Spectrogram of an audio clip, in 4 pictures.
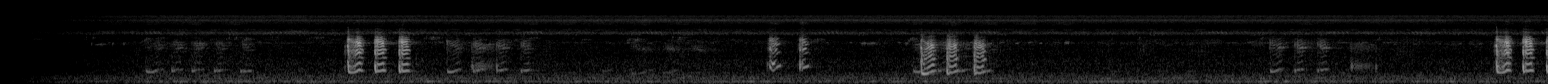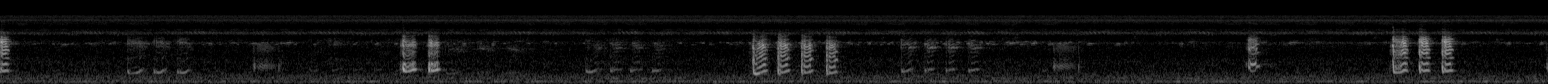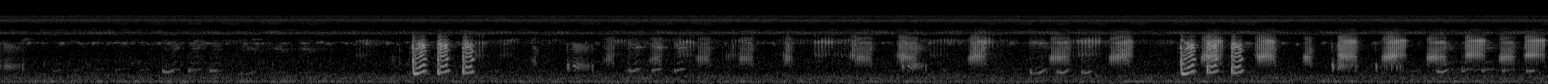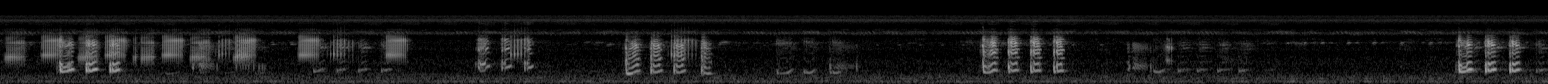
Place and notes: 桃米巷, 桃米里, Puli Township - Frogs chirping
Sound of insects, Frogs chirping
Zoom H2n MS+XY
Puli Township, 桃米巷9-3號, 10 August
